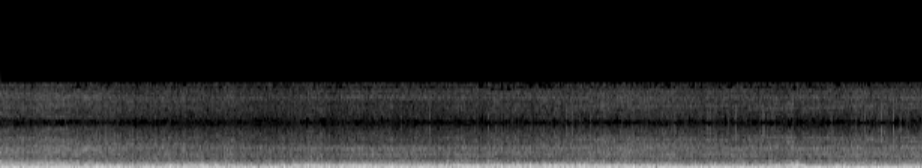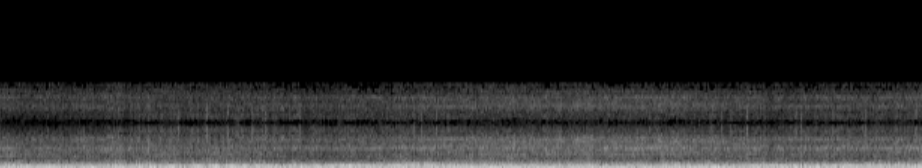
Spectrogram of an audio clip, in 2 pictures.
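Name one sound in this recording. A motorcycle engine drones steadily up close, its pitch rising and falling.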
